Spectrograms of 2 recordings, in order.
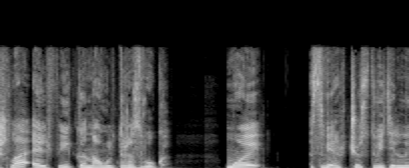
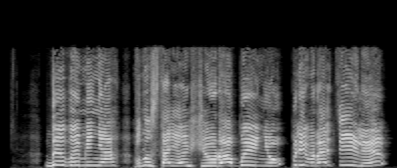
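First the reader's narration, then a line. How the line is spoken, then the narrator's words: Shrieking. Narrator (Russian): провизжала Моника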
